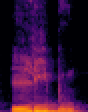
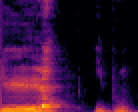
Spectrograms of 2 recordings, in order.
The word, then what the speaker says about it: hibou: Mais je ne peux pas dire l'hibou ou l'hérisson. Je dis le hibou, le hérisson.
